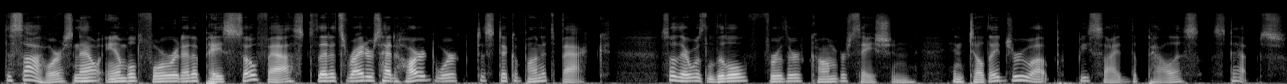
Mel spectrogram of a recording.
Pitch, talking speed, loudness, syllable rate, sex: 140 Hz, 170 wpm, -20 LUFS, 4.6 syllables/s, male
